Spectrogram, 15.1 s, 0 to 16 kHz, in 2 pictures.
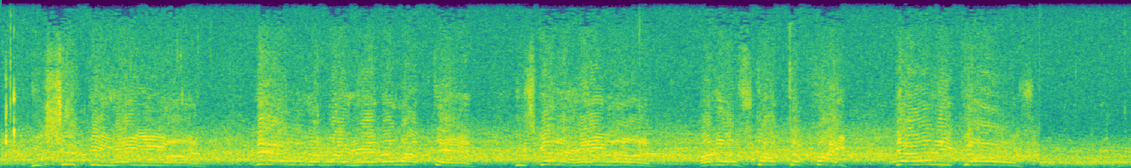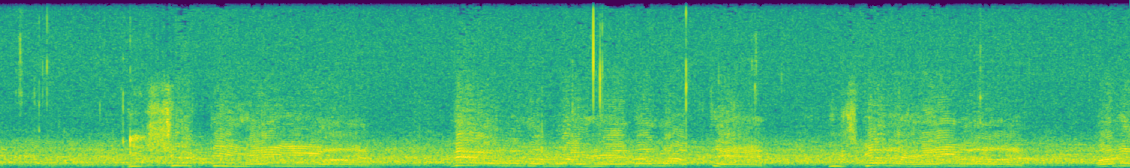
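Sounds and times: man commentating: 0.0 - 6.9, 8.4 - 15.0
arena crowd noise: 0.0 - 15.0.

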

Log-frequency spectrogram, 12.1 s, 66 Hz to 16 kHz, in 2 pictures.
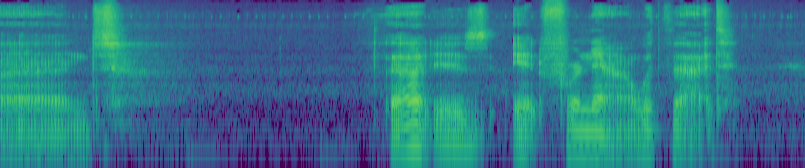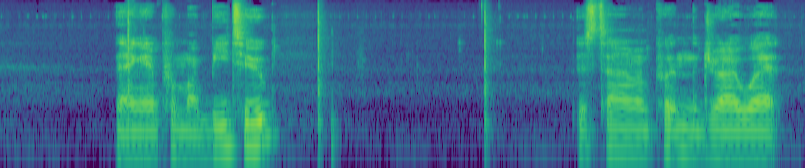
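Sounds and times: computer mouse clicks: 8.4 - 8.6, 9.5 - 9.9.

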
